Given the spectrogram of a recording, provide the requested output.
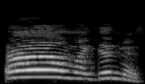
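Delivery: high, slow, loud oh-my-goodness; drawn-out shock. Real, not acted. Streamer reacts to a viewer's insult, drawn-out disbelief. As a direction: let the disbelief stretch out. Reacting to a rude chat comment.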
